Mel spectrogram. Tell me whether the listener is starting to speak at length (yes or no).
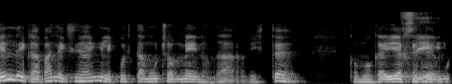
no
